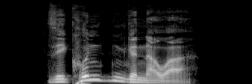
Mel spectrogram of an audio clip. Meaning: inflection of sekundengenau: 1. strong/mixed nominative masculine singular 2. strong genitive/dative feminine singular 3. strong genitive plural
- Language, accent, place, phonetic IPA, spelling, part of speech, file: German, Germany, Berlin, [zeˈkʊndn̩ɡəˌnaʊ̯ɐ], sekundengenauer, adjective, De-sekundengenauer.ogg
